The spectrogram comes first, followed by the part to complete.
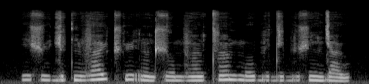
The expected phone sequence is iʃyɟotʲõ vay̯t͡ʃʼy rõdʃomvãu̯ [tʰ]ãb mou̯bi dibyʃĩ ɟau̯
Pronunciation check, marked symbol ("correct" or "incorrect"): correct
